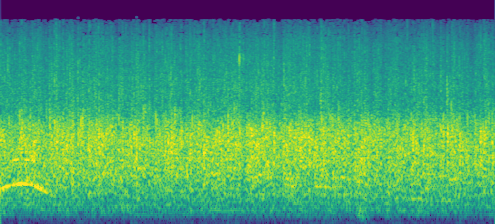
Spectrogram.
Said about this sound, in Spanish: Otro aplauso al Señor.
